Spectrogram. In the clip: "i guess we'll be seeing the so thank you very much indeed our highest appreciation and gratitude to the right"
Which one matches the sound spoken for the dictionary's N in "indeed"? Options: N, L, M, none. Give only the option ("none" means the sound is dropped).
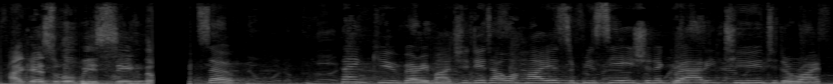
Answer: none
